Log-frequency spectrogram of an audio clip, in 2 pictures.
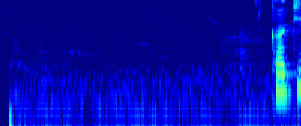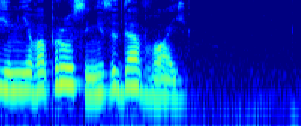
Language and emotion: Russian, angry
